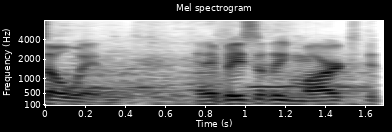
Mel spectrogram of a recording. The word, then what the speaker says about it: Samhain: It's over 2,000 years old, and it was originally pronounced Samhain.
